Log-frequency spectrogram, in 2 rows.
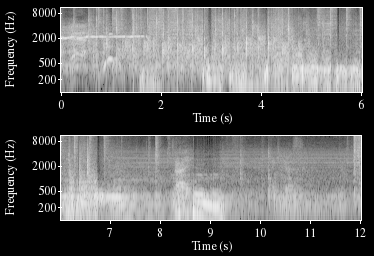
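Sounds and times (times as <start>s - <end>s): drum kit with cymbal crashes: 0.0s - 10.1s, 11.2s - 12.0s
electric guitars: 0.0s - 12.0s.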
